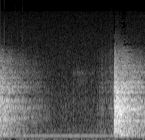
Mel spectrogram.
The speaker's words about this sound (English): What's he shooting at now? Mr. Dillon, the way he's facing them shots. Yeah, that's a signal for help, Chester.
